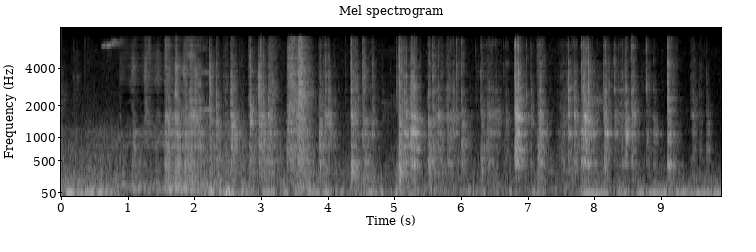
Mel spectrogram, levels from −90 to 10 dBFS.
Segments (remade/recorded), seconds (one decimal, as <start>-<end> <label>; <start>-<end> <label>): 0.0-0.9 recorded; 0.9-2.1 remade; 2.1-9.9 recorded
